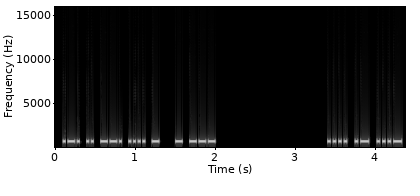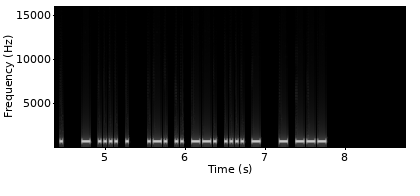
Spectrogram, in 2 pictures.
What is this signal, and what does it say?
Morse code, heard as a keyed tone, about 44 wpm, 700 Hz. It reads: RIGHT TO HAVE THE RIGHT TO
